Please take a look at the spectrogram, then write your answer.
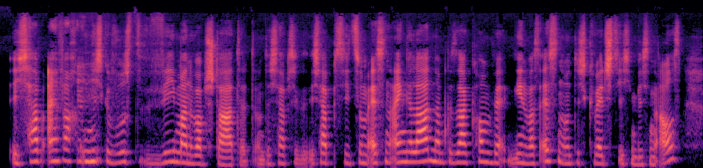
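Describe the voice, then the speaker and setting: A woman's fairly high voice at a fairly quick pace, with fairly even intonation. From Russia (Moscow). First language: Russian (speaking German). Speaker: musical comedian. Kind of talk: casual interview. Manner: halting.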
